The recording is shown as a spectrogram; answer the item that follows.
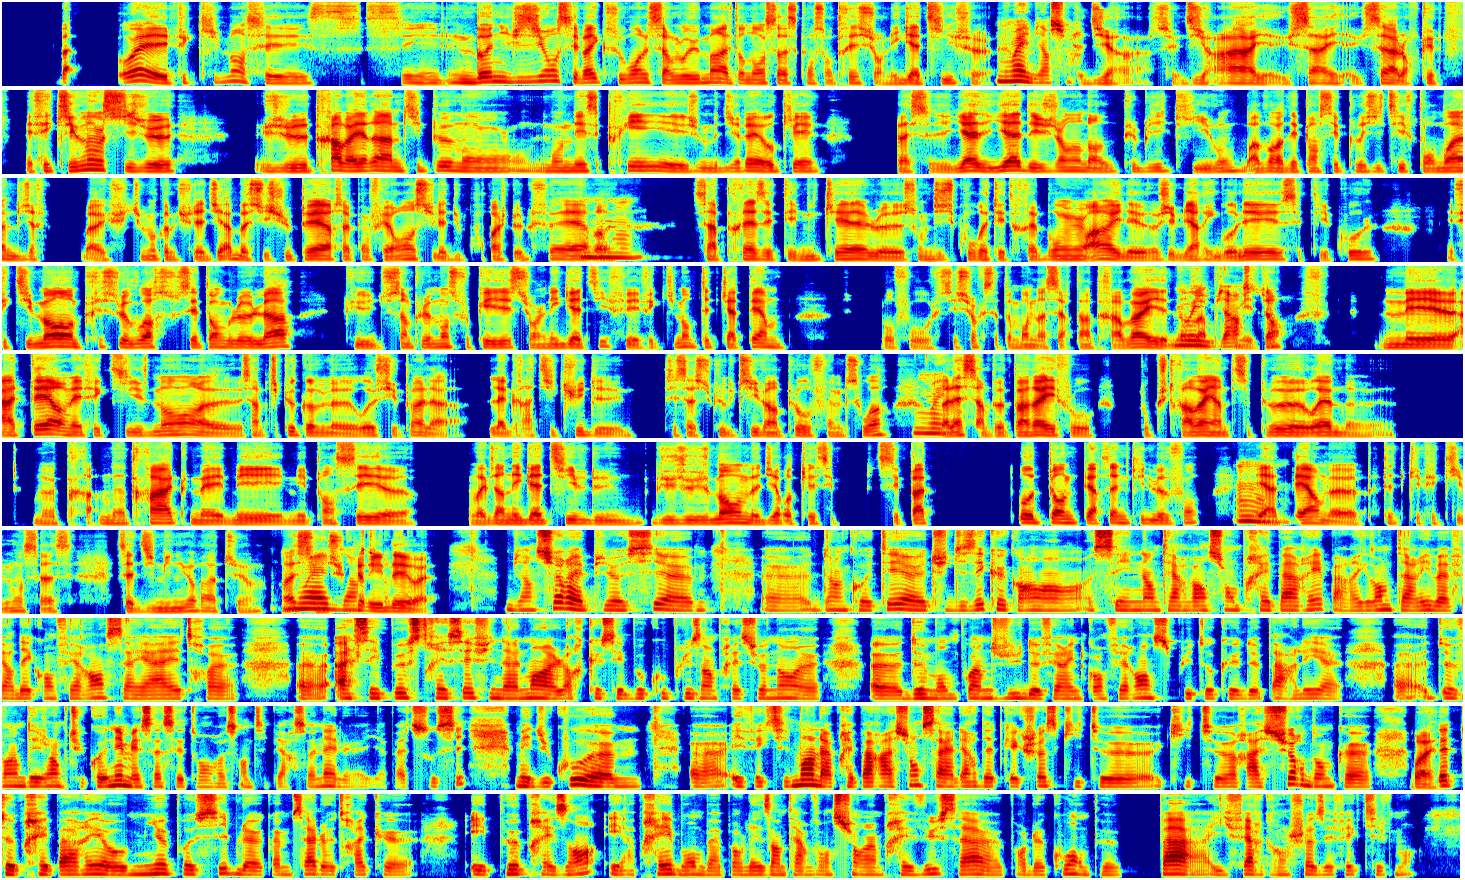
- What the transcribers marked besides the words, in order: "présentation" said as "prèz"; stressed: "autant"; stressed: "pas"
- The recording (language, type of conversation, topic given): French, advice, Comment puis-je mieux gérer mon trac et mon stress avant de parler en public ?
